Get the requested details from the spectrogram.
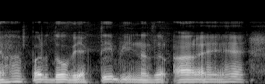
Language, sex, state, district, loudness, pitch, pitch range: Hindi, male, Jharkhand, Ranchi, -17 LUFS, 115 Hz, 110-115 Hz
